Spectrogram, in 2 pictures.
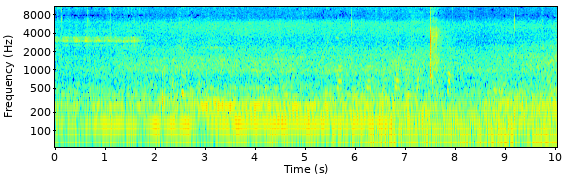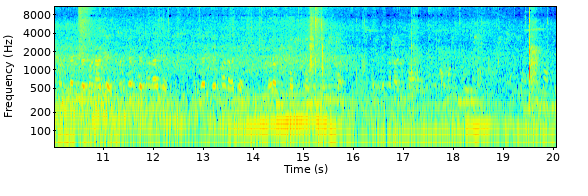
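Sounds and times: people calling and chattering: 0.0s - 20.0s.

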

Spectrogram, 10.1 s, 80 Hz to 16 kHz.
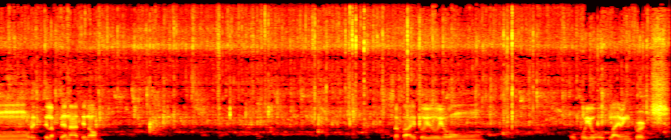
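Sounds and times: small splashes: 0.0s - 10.0s
water running: 0.0s - 10.0s.

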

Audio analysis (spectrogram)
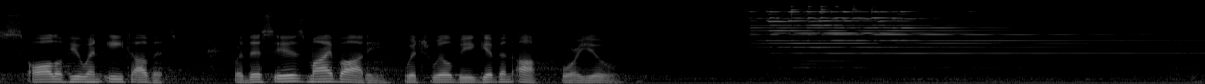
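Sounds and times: altar bells ringing: 7.4s - 12.0s.

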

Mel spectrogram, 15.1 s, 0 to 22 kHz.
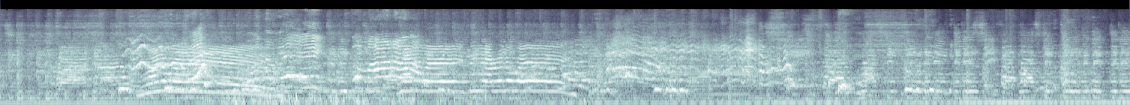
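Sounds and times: children's song: 0.0s - 15.0s
children calling and squealing: 1.3s - 14.3s.

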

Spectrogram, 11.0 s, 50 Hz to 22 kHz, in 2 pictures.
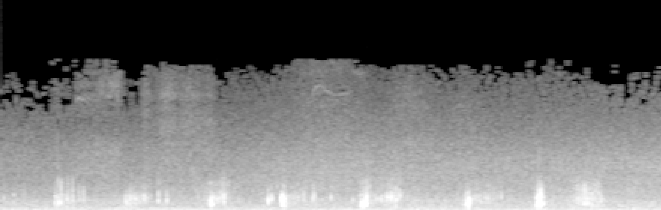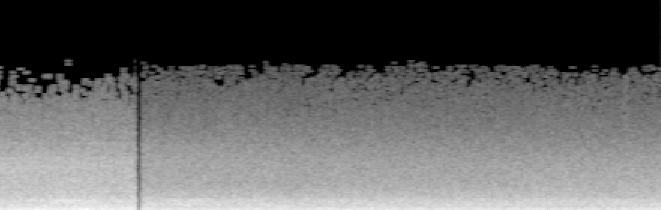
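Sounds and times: crunchy footsteps walking: 0.0s - 5.2s.

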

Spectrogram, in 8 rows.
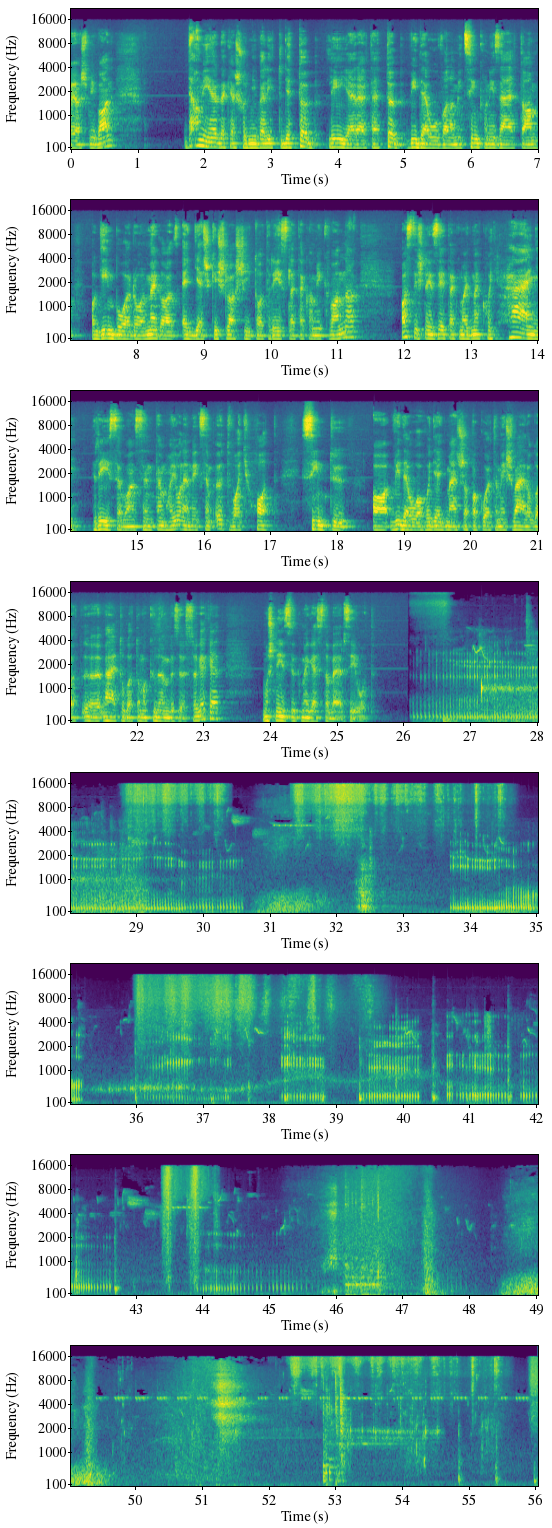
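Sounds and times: rainforest ambience: 0.0s - 47.2s, 49.4s - 56.0s
high pulsing insect-like chirp: 26.0s - 45.6s, 48.3s - 56.0s
big cat roars: 26.1s - 31.2s, 38.2s - 42.8s
animal calls: 26.1s - 46.8s.

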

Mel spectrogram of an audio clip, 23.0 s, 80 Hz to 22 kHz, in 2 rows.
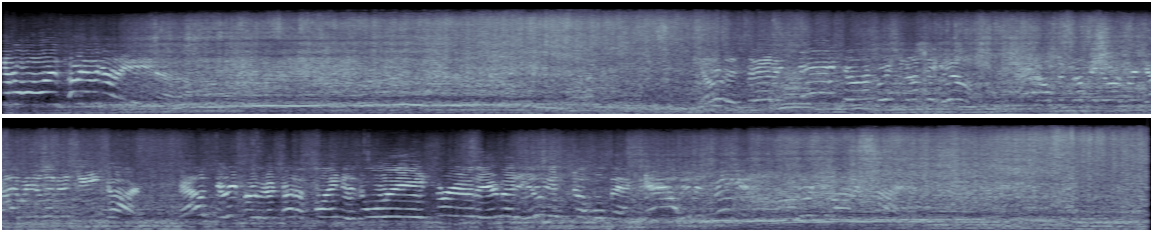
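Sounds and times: stock car engines racing: 0.1s - 22.9s
person talking: 7.0s - 20.6s.

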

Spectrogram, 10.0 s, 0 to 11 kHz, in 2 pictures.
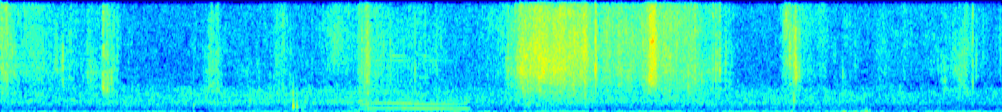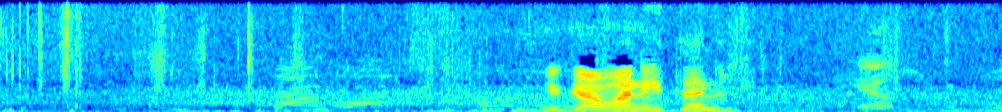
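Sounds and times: plants rustling: 0.0s - 6.1s
footsteps in dirt: 2.7s - 7.4s.

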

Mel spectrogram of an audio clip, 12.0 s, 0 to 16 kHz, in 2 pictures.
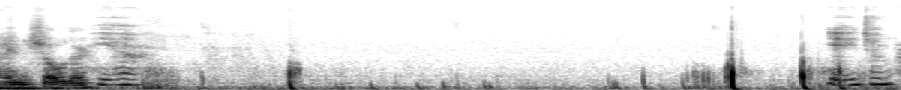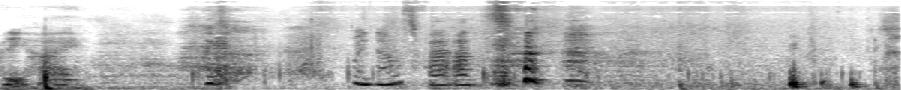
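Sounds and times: faint low thumps: 0.8s - 7.0s.

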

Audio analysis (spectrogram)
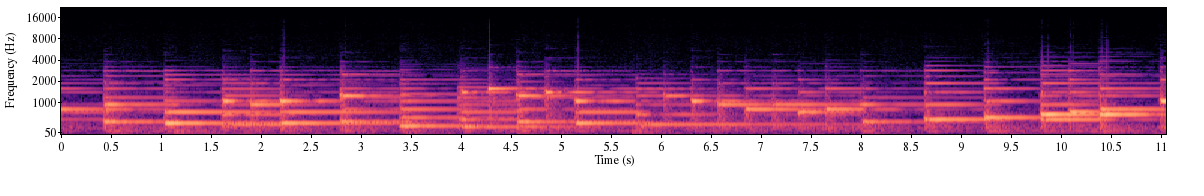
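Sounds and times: solo piano playing: 0.0s - 11.0s.

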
